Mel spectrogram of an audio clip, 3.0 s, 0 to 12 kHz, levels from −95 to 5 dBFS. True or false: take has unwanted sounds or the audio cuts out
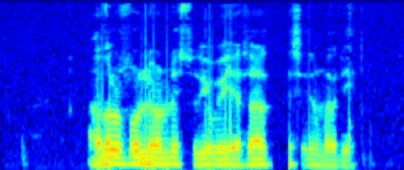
true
